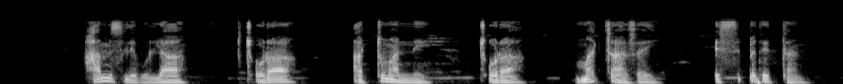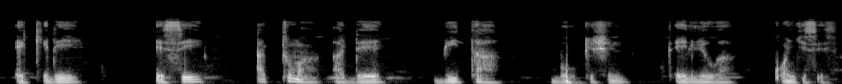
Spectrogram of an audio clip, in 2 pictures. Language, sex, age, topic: Gamo, male, 25-35, agriculture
